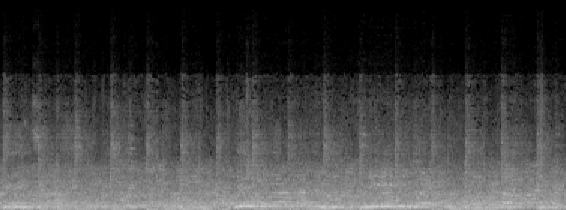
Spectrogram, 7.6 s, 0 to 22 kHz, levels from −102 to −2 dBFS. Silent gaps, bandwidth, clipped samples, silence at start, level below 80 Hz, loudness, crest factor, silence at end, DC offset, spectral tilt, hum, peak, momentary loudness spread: none; 14.5 kHz; under 0.1%; 0 s; -48 dBFS; -31 LUFS; 14 dB; 0 s; under 0.1%; -4.5 dB/octave; none; -18 dBFS; 6 LU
